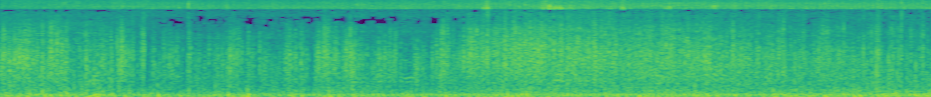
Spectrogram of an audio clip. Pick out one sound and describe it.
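A motorbike engine hums steadily nearby.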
